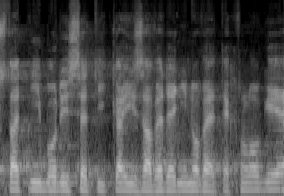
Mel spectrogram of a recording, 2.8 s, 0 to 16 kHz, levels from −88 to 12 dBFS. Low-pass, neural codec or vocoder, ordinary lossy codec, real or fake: 14.4 kHz; vocoder, 48 kHz, 128 mel bands, Vocos; Opus, 32 kbps; fake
